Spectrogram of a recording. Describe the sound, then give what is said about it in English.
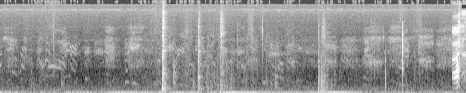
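Heavy breathing of two people making out during a break while hanging in the air on the way down, in Norway, steady, with raspy, wheezing breaths and a few sharper gasps standing out over a low background hum. “There's a lot of heavy breathing that might sound like something else.”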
